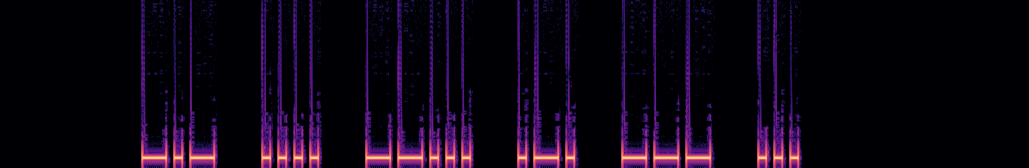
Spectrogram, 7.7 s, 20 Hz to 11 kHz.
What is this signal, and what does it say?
Morse code, heard as a keyed tone, about 20 wpm, spaced as for 15 wpm, 700 Hz. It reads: KH7ROS
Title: 207 Lesson 33g - Letter j - Call Signs 20wpm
